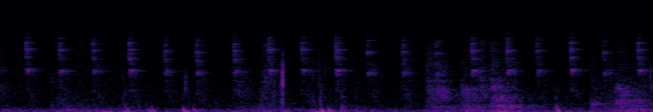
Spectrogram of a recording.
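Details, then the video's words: Black francolin giving a steady run of short, harmonic, nasal clicking notes, roughly four per second for about five seconds, over a constant low rumble of background noise. "Kala teetar speaking funny"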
